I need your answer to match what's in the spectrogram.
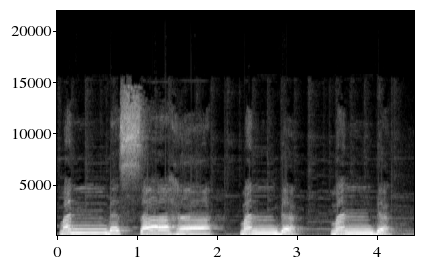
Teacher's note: Nun sukun bertemu dengan huruf dal dibaca samar dan berdengung. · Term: ikhfa hakiki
